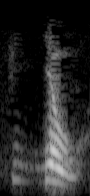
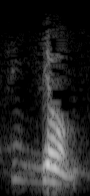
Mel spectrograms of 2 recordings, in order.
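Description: First: The first ya merges into the next ya. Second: The same.

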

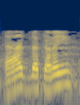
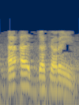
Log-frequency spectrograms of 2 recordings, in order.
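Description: First: The second hamza is softened between alif and hamza. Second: Both hamzas are pronounced fully. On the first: The speaker calls it right. "يسهل الثانية ... بين الألف والهمزة" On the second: The speaker calls it wrong. "ما تقول الذكرين، لم يتكلم بهذا العرب"

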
